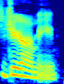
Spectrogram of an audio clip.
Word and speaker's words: Jeramey: I know it's Jeremy, but his mom decided to spell it J-E-R-A-M-E-Y. Jeremy.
